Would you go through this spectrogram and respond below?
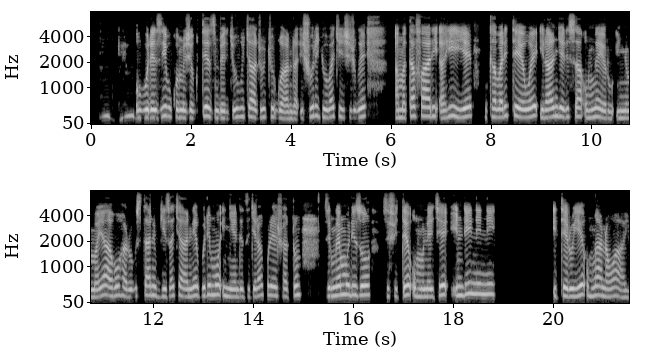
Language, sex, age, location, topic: Kinyarwanda, female, 18-24, Huye, agriculture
